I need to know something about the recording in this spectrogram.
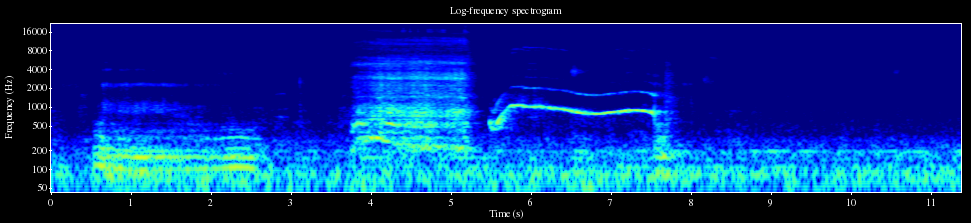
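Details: Newly arrived Bengal kitten confronting a large resident cat. A harsh breathy hiss is followed by a long kitten cry that rises sharply and then holds steady, bright with harmonics, above a low background hum.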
